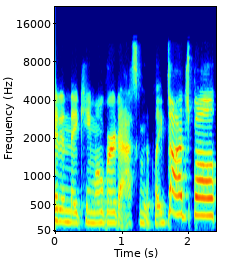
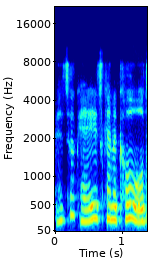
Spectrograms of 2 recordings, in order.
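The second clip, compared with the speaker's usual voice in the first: put-on awkward boyish speech, quieter; 2 semitones higher, 9 dB quieter than usual. Retelling a scene where a boy answers a girl: imitating an awkward boy. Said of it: "in the most awkward boy fashion".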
